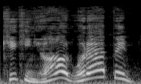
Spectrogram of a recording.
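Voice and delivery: mock alarm at the news; surprised. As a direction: react with shock. Surprised reaction in retold story.

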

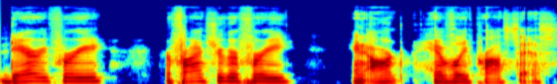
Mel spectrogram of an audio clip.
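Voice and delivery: loud, upbeat sponsor read. Acted. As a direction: sell it like a radio ad. Host reads sponsor ad.

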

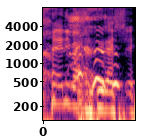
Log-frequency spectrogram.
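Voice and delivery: high laughing mimicry. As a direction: echo it back, laughing fast. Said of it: "Bro, me n".

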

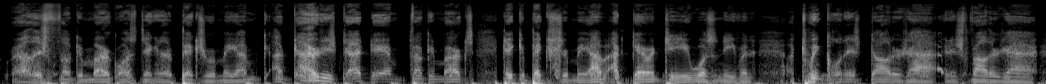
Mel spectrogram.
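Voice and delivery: soft, raspy whispered menace; a hushed, sneering veteran wrestler muttering to himself; Jake the Snake Roberts. Pretend. Imagining the wrestler grumbling about fans wanting pictures, soft whispered menace. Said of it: "my first attempt at a Jake the Snake Roberts impression".

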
